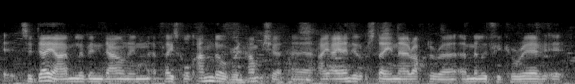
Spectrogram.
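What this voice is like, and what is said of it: Lancashire northern English accent. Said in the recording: “Blackpool in Lancashire, as you might have guessed from the accent ... Not quite lost the accent, though.”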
